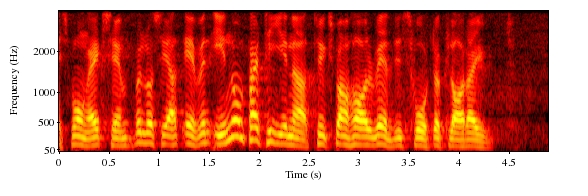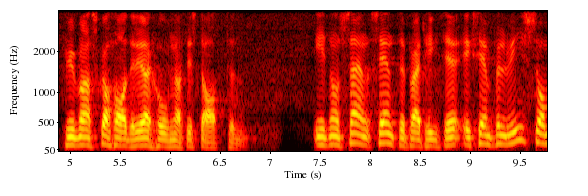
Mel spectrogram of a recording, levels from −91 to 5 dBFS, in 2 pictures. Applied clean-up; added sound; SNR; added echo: neural mask model Resemble Enhance denoiser.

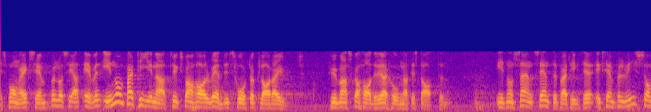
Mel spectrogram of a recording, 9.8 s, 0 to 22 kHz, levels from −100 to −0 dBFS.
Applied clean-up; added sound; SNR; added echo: none; none; none; none.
